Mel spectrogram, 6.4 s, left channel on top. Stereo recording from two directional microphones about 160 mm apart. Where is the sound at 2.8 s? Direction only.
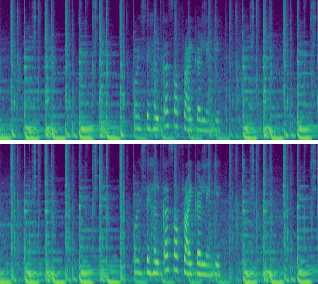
10° right (ahead or behind).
